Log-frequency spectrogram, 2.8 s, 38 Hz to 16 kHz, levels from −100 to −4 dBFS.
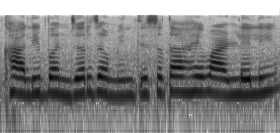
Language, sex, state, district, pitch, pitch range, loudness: Marathi, female, Maharashtra, Solapur, 235 Hz, 225-245 Hz, -16 LUFS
